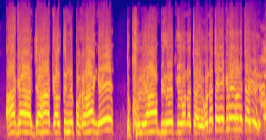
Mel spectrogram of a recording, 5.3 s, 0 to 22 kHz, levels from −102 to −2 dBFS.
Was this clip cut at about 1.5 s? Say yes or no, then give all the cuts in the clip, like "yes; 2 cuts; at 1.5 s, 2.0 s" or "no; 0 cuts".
no; 0 cuts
